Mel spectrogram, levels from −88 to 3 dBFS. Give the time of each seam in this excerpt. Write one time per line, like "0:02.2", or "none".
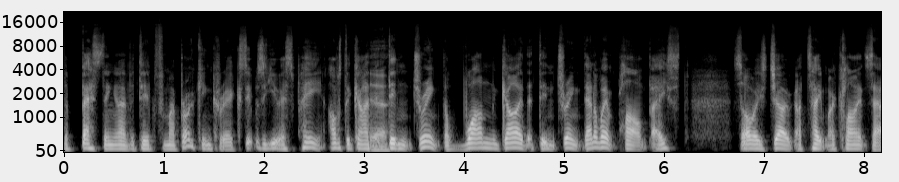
none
